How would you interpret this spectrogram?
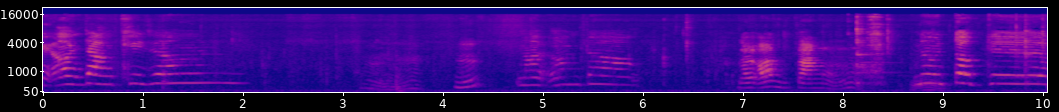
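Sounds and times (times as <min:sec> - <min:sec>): toddler singing: 0:08.7 - 0:10.0.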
